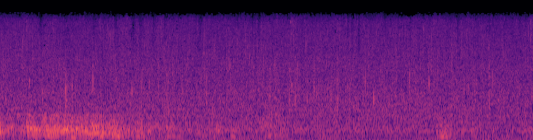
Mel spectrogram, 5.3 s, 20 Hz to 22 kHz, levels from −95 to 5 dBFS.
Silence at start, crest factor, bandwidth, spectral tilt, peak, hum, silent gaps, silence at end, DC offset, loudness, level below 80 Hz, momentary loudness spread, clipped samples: 0 s; 18 dB; 16 kHz; -4 dB/octave; -20 dBFS; none; none; 0 s; 0.1%; -37 LUFS; -56 dBFS; 7 LU; under 0.1%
